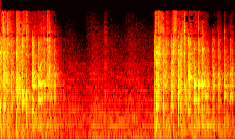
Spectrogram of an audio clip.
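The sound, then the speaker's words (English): Dice rolled for advantage during a tabletop Dungeons & Dragons game: two loud bursts of rattling, clinking clatter separated by a brief quiet pause. “All right, advantage. Let's roll the dice.”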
